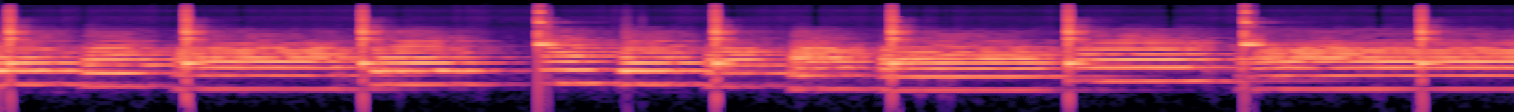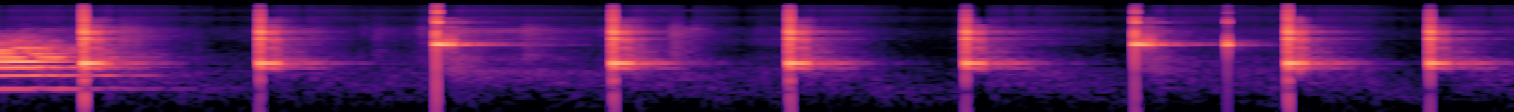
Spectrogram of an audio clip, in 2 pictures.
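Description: Trumpet playing a stepwise run of short eighth notes over steady metronome clicks. It ends the study on a held low note that stops about eight seconds in. After that the metronome clicks on alone, a little faster than once a second.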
